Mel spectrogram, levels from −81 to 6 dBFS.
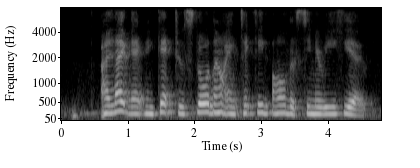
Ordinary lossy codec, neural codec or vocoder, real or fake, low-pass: Opus, 32 kbps; codec, 16 kHz, 1 kbps, FunCodec, trained on LibriTTS, 50 frames a second; fake; 7.2 kHz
